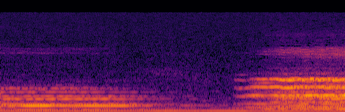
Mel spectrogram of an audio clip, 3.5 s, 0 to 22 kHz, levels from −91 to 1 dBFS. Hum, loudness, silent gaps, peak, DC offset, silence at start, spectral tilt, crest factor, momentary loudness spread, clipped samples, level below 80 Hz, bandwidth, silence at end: none; -26 LUFS; none; -10 dBFS; under 0.1%; 0 s; -7.5 dB/octave; 16 dB; 22 LU; under 0.1%; -42 dBFS; 14 kHz; 0 s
